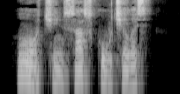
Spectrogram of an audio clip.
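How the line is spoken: Grandmother muttering. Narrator (Russian): пробормотала бабушка Нина

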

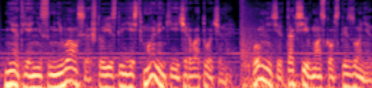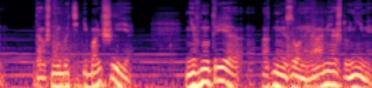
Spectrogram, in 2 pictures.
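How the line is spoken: Mumbled. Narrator (Russian): пробормотал Каспер

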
